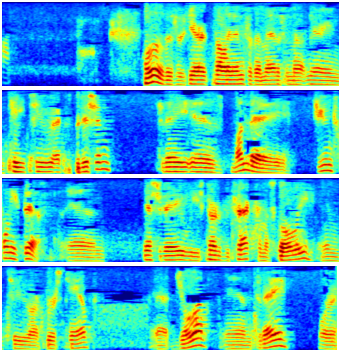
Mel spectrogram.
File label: voicemail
